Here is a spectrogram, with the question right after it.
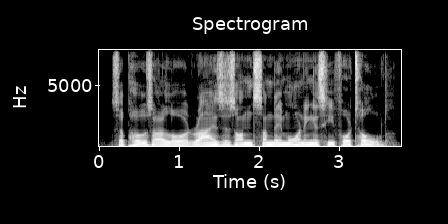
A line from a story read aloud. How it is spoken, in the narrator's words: James says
